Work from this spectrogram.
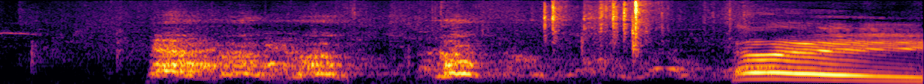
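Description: A voice speaks briefly, then a dog lets out a drawn, whining bark-like yelp at the end, close by.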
